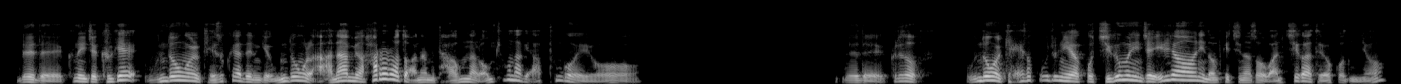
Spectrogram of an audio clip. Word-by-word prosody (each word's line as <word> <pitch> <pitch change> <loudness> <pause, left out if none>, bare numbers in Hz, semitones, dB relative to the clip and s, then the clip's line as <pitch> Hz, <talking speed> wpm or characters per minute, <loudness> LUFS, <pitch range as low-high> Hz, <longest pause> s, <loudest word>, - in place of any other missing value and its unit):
네네. 85 -11 -1
근데 145 - 0
이제 130 -2 +3
그게 200 +13 +2
운동을 165 - +2
계속해야 140 - -3
되는 125 -8 0
게 105 - -1
운동을 170 +4 +1
안 - - -2
하면 160 -3 +4
하루라도 215 - +4
안 95 - -2
하면 105 -2 -2
다음날 125 +9 -3
엄청나게 195 - -3
아픈 190 - -11
거예요. 75 - -5 2.0
네네. 95 -5 -4
그래서 145 +1 -1 0.5
운동을 180 -1 +4
계속 165 +7 -6
꾸준히 190 -3 -1
해 - - +6
갖고 130 -1 0
지금은 195 +12 +2
이제 145 -5 +2
1 160 +8 +3
년이 195 -6 +5
넘게 105 -4 -2
지나서 100 0 -4
완치가 - - -1
되었거든요. 80 - -7
145 Hz, 340 characters per minute, -24 LUFS, -, 2.0 s, 해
